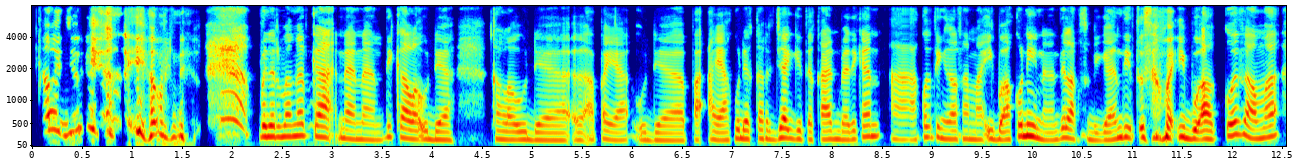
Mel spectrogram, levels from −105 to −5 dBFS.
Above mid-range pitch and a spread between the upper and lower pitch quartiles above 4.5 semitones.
No: medium, 180 Hz; average, 4.9 semitones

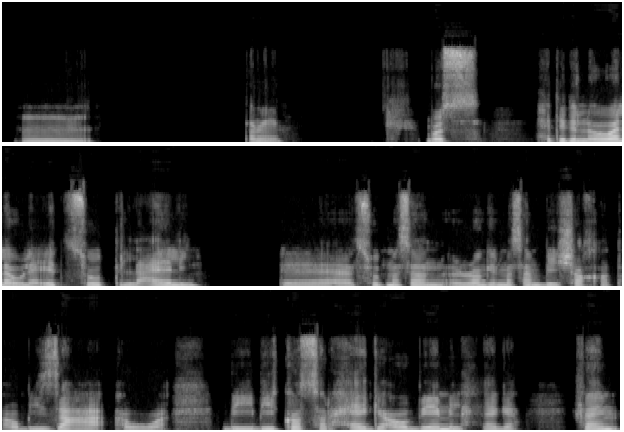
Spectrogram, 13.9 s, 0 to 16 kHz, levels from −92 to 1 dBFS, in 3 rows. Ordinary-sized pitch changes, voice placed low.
Yes: average, 3.2 semitones; low, 100 Hz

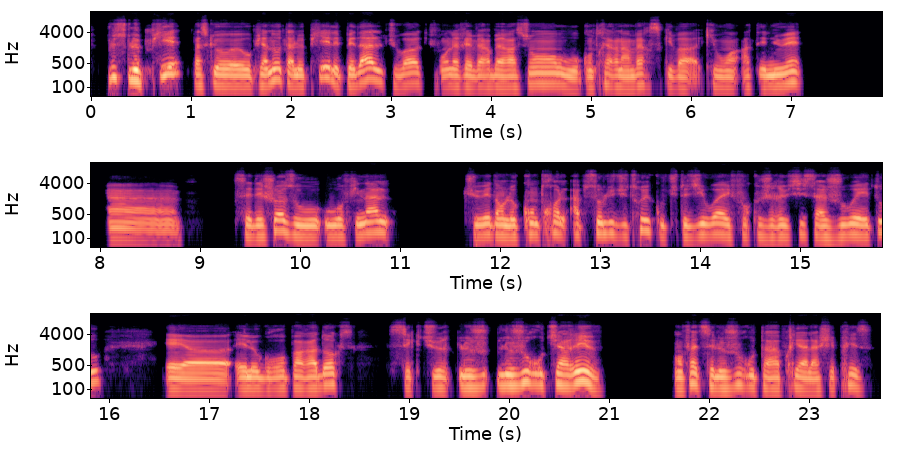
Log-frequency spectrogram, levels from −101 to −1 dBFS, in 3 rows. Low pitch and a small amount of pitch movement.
No: low, 120 Hz; average, 3.6 semitones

